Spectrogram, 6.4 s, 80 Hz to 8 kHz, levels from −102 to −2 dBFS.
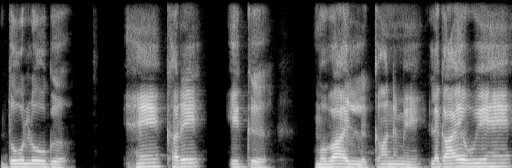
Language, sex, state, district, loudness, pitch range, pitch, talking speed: Hindi, male, Bihar, Begusarai, -17 LUFS, 140-165 Hz, 150 Hz, 105 wpm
